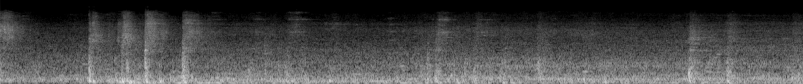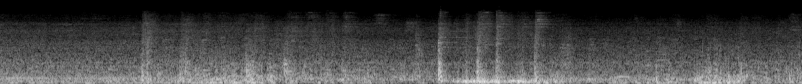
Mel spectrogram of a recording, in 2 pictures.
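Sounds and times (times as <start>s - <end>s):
train rumbling on tracks: 0.0s - 16.0s.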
